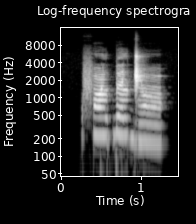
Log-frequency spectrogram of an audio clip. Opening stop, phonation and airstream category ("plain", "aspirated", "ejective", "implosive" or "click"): implosive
